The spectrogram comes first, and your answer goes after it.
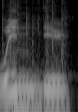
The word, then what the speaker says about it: Winder: He said, check air crane in Winder, Georgia for neat helicopters. An air crane. Where is that again? In Winder, Georgia. How do you spell that? Like wind, E-R.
